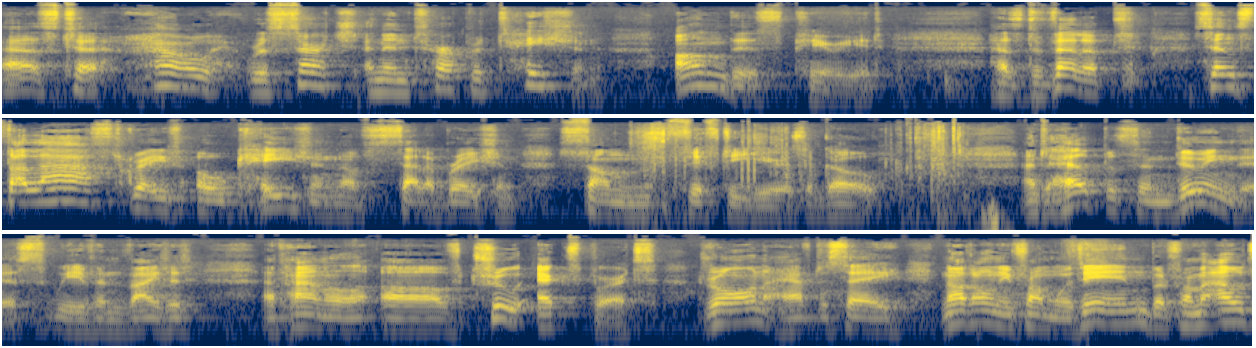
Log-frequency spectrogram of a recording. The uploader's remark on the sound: The Launch of 'Trinity in War and Revolution 1912-1923' was preceded by an expert panel discussion in the Printing House, Trinity College Dublin, at 6.30pm on Monday December 7th 2015.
